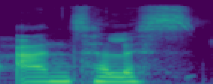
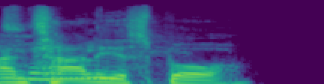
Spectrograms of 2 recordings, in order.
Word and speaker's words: Antalyaspor: Well, let's hope his debut goes better than Shoya Nakajima's debut for Antalis. I don't know how you say that, Andy. How do you say that? – Antalyaspor.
